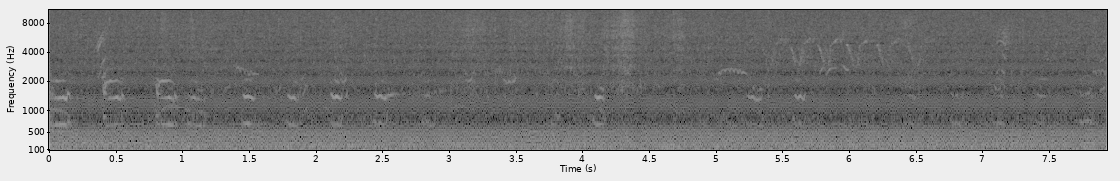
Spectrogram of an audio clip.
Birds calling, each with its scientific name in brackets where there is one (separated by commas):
Erckel's Francolin (Pternistis erckelii), Hawaii Amakihi (Chlorodrepanis virens)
